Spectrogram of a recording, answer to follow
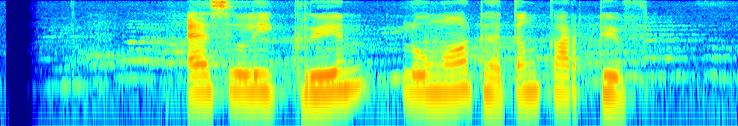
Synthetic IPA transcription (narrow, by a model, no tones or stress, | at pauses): ʔɛsliɡ̥ɾɪnluŋɔɖ̥ä̤t̪əŋkarɖ̥ɪf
